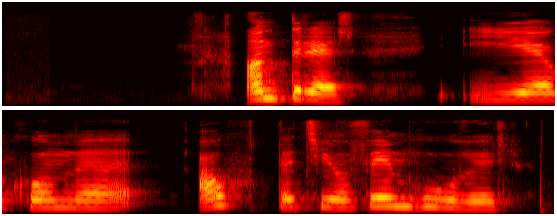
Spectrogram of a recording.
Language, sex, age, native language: Icelandic, male, 12, Icelandic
